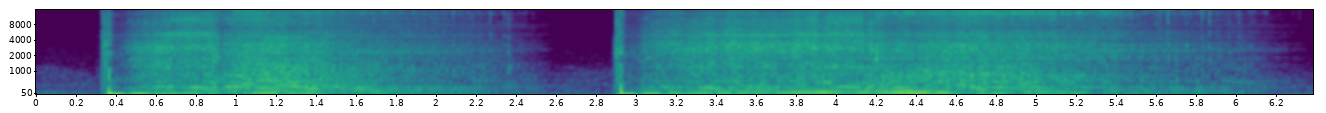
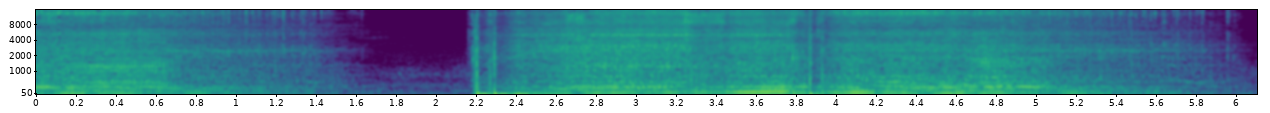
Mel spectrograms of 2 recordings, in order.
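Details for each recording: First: Freshly rebuilt engine of a 1976 BMW 2002, starter just installed and wired to a battery: two short bursts of a harsh, high-pitched starter whirr with a dry rattle, no firing; the drive was unlubricated, then oiled. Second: 1976 BMW 2002, freshly assembled engine, newly fitted starter run after oiling its drive: whirs, fades, then spins strongly and evenly with no grinding, ready to turn the motor.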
